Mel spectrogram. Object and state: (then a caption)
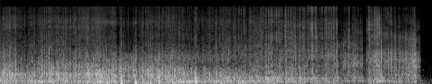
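Foam microphone windscreen scratched with razor blades. Two steel double-edge razor blades held in the fingers cut and scratch a black porous foam microphone windscreen, tearing the foam more and more. The sound is a dense, boomy, low-heavy scraping and rustling with a few sharp crackling snaps. It stops abruptly just before the end.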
